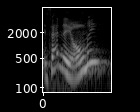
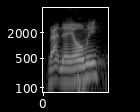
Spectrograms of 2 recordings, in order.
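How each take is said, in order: First: It sounds confused and puzzled. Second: It sounds sarcastic and mocking.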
